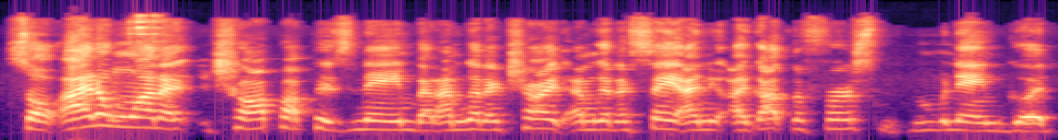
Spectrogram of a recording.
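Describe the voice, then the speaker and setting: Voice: medium pitch, steady tone, a little fast, sharp tone. A talk show host who introduces a guest and asks questions in a chatty, rambling way. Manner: chatty, rambling, laughs often.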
